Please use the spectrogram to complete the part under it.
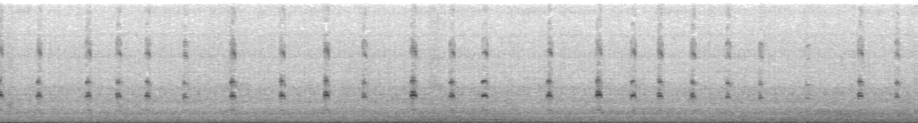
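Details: Prairie dog chattering back at its owner, a long run of crisp, high chirps repeated quickly, sometimes in pairs, over a soft low rumble of background noise.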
